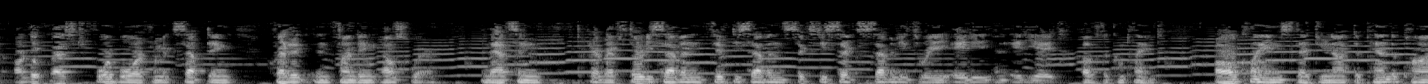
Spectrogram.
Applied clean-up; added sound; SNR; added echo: classical method WPE with log-MMSE.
